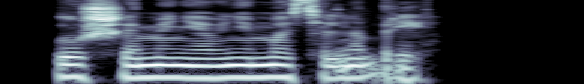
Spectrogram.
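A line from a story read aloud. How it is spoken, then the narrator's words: Quick whisper. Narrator (Russian): продолжал быстро шептать Хантер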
